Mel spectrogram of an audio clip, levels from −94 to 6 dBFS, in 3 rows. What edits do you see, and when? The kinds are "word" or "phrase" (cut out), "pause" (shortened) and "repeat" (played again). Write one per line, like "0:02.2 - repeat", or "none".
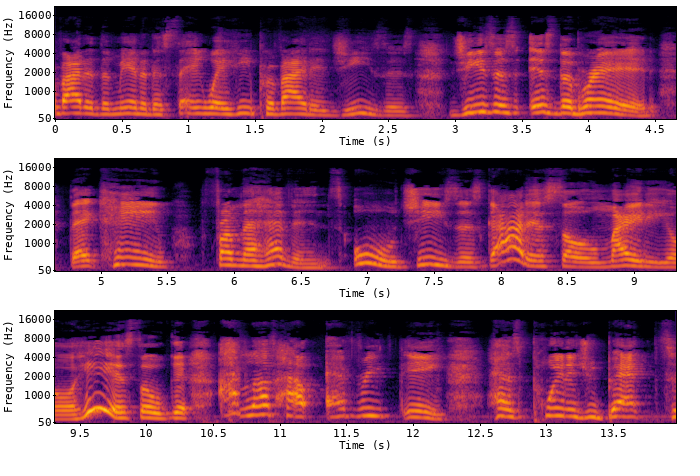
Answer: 0:10.7 - word

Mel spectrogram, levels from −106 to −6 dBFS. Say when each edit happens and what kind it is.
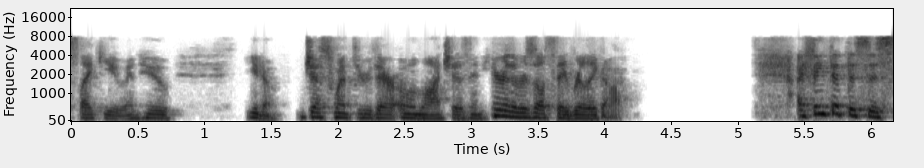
none

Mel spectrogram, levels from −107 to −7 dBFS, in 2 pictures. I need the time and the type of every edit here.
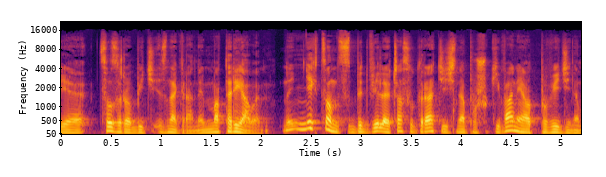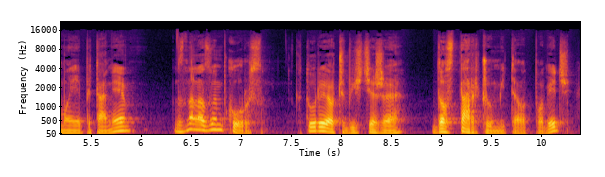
none

